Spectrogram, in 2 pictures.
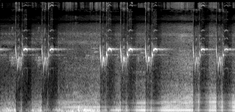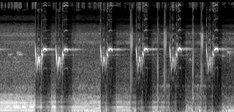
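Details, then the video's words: Prinia pouring out rapid chains of sharp, ticking chirps in clusters of two to four, with passing traffic rumbling loudly in the background. "Burung Prenjak Gacor Suara JERNIH"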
